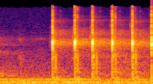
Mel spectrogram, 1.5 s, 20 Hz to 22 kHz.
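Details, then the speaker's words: Case IH 3320 sprayer with AIM Command, solenoid bench test: seven sharp, crisp, evenly spaced clicks about five per second, a good solenoid that will make the spray tip pulsate properly. "you can hear that one go that's a good one so that that will make your spray when it's spraying that will make your spray tip pulsate which you want"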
